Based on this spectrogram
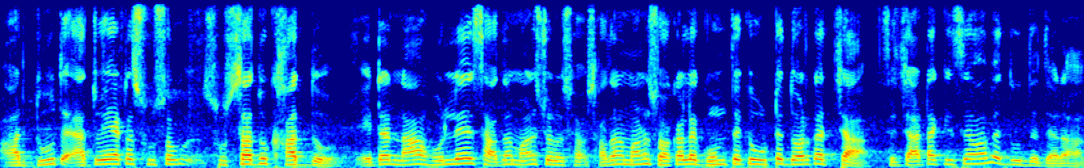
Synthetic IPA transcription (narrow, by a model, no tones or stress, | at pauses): aɾd̪ud̪ɛt̪oijɛk̚ʈasuɔsusːad̪ukʰad̪ːo | eʈanaɦoleʃad̪ʱaɾonmanuʃd͡ʑoʃad̪ʱaɾonmanuʃːɔkaleɡumt̪ʰekeuʈʰed̪ɔɾkaɾt͡ɕa̰ʃet͡ɕaʈakit͡ɕʰeɦɔbed̪ud̪ːed̪eɾaɦɔ̰be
